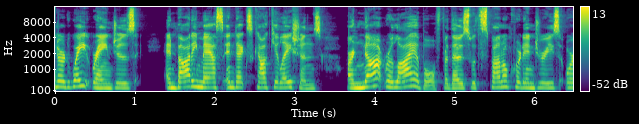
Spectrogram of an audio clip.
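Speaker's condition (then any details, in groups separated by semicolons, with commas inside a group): No condition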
